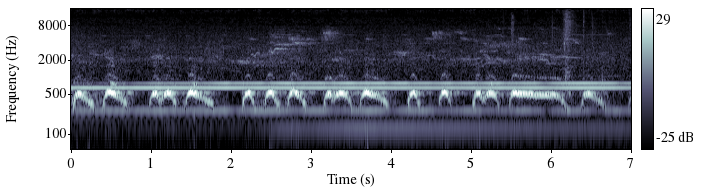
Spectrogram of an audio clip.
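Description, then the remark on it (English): A hoot owl hoots in a rapid, steady string of short, rising-and-falling calls, fairly loud, over a constant low background hum. “His larger brother, the hoot owl, startles and almost frightens.”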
